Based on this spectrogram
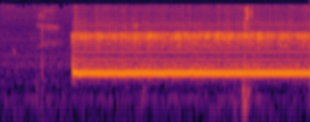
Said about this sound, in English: Two rings. I'm betting it will go to voicemail. Three rings, and it's going to go to voicemail.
